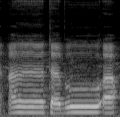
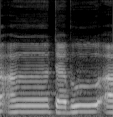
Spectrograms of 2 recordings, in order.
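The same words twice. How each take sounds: First: "अन तबूआ" recited slowly, ending on a short आ; unstretched final आ. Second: "अन तबूआ" recited slowly with the last आ held long; stretched final आ. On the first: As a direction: cut the last आ short in "अन तबूआ". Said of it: "Quran के अंदर ऐसे ही पढ़ते हैं". ("अन तबूआ" का आख़िरी आ छोटा, बिना खींचे) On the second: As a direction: drag out the ending of "अन तबूआ". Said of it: "पढ़ना क्या चाहिए था". ("अन तबूआ" का आख़िरी आ लंबा खींचकर) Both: Shown as a demonstration.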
